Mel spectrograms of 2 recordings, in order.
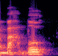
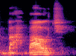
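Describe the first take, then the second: First: The name is said with French pronunciation. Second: The name is said without French pronunciation. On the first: The speaker calls it right. "na verdade é Barbeau, né? Claro, ele tem um nome francês" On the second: The speaker calls it wrong. "eu estava falando"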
